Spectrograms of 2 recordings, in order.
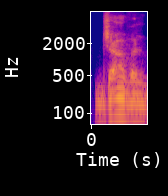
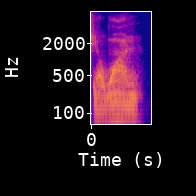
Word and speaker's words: Javan: everything is dealing with Yawan, all right, or Javan, but it's actually pronounced Yawan, all right, which when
